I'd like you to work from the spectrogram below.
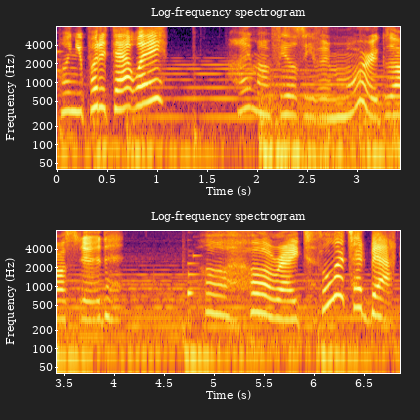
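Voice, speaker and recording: A tiny, childlike game companion, chatty and cautious, with an extremely high voice. Her pitch bounces about expressively. Loud music plays behind her. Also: expressive, slow, full character voice. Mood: weary. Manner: refers to self in third person. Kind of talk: video game voice acting.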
